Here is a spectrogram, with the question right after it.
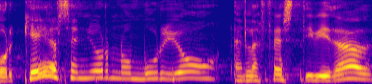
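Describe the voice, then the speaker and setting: A man talks very slowly with an Icelandic accent, his pitch swinging very widely. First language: Icelandic (speaking Spanish). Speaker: pastor. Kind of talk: sermon.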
